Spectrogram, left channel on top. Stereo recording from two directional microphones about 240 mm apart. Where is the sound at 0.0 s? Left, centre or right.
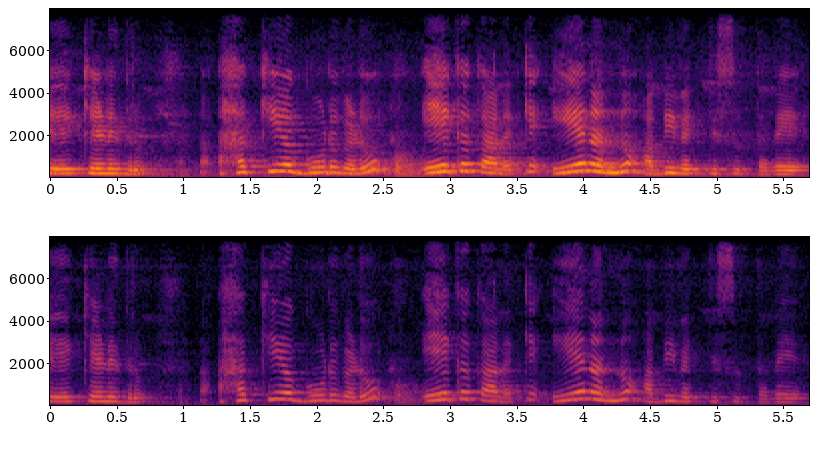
Right.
